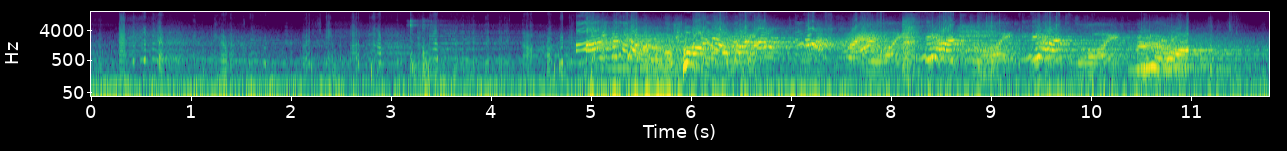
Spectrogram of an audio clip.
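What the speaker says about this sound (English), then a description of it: "Just a bird." A bird honks repeatedly in the horror game Indigo Park, with loud goose-like calls bursting in about halfway through and continuing in uneven clusters over game music and ambience, while people talk.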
